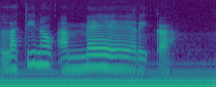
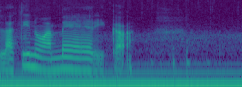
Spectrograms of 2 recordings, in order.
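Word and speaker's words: Latinoamérica: but I didn't but you'll see that there is an accent over the e in America what that basically indicates to you is you need to pronounce that vow a little bit longer so you'll hear my voice where I say Latino America so so practice whenever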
